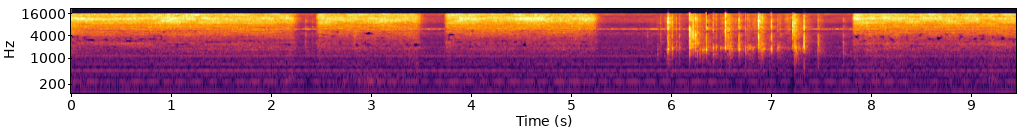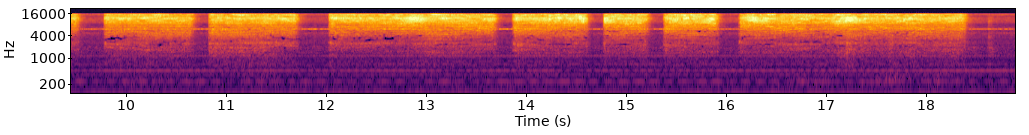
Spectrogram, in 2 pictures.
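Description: Tremclad aluminum spray paint and clear coat sprayed from an aerosol can onto a car wheel rim: a steady hiss in repeated bursts separated by short pauses, with a brief clattering rattle midway and no talking.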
